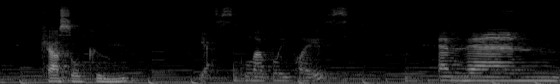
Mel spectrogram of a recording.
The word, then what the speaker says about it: Combe: O sound and then the combs you just say come and a lot of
